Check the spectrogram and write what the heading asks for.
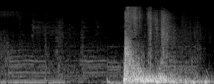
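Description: A sutli bomb (a jute-twine-wrapped firecracker) strapped to a small LPG cylinder goes off with one loud bang about a second in, dying away over most of a second. The bang is the firecracker alone: the cylinder does not burst and is left intact, only dented.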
